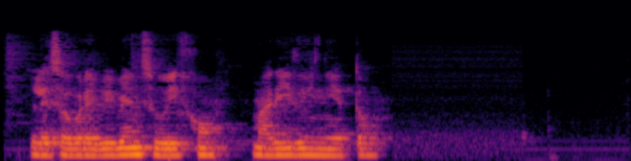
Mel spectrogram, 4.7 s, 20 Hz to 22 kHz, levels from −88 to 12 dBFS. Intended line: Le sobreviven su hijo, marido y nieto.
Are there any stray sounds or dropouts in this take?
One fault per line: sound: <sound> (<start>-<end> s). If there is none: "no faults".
no faults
